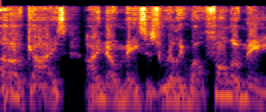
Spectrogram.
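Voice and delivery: gruff, rough, creaky beast-man character voice. Retelling how the minotaur barbarian led the party through a maze: minotaur barbarian voice. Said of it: "the character's voice, because he was a minotaur".

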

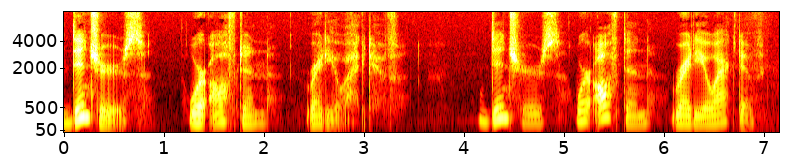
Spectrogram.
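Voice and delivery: dramatic voice, delivered close and intimate. Reading out a truth-or-myth quiz statement, close dramatic voice. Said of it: "I'm going to get close and do my dramatic voice".

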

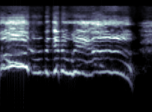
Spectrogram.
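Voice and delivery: put-on terrified, desperate voice. Retelling how a character reacts when the thing busts out: imitating a terrified, desperate character. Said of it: "he's terrified, he's desperate, he's like".

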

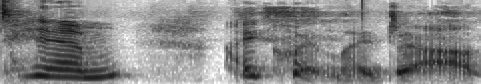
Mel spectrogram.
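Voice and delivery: mock crying, tearful, high-pitched, slow words. Retelling calling a friend after quitting, imitating own crying.

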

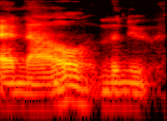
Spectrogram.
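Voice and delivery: low, slow, menacing, ominous voice. Trying out voices for a news intro, sinister voice. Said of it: "That was more sinister".

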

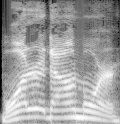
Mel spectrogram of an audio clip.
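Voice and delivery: very high, shrill yell heard from a distance. Game master voicing Marvin answering from the back of the inn: Marvin yelling from the back. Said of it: "Marvin yells from the back".

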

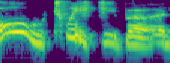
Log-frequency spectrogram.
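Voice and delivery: heavily put-on old person voice. Demonstrate how June's voice differed from Bee's, using June's put-on old voice. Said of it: "She really put on an old voice".

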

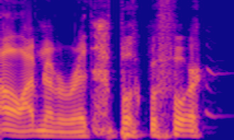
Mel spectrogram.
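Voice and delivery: imitated mock-deadpan tone. Retelling how an artist answered the speaker's question about his album, imitating a deadpan reply. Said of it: "just deadpan".

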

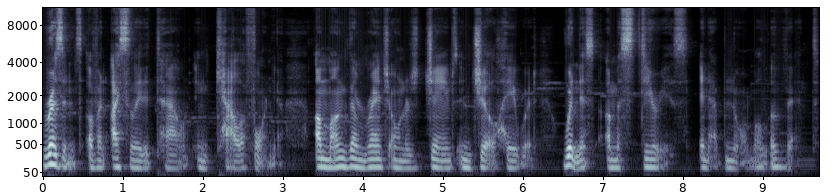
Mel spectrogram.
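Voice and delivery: slow, epic movie-trailer announcer voice. Introducing a film's premise, read in the movie guy voice. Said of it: "with the movie guy voice".

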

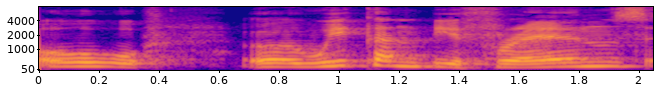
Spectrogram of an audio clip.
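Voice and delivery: put-on thick, laid-on Eastern European accent. Criticizing a show's scene, the speaker quotes a character in a weird eastern european accent. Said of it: "just like a weird Eastern European accent".

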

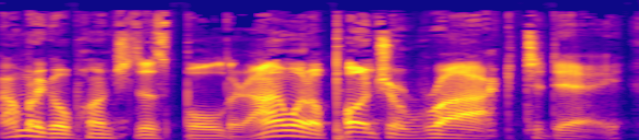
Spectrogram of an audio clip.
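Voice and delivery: ordinary talk

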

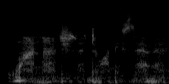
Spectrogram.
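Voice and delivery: unvoiced, amazed whisper.

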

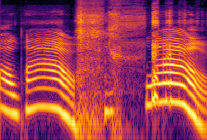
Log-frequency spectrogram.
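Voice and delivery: bad, very high, swooping, erratic squeaky exclamation. Saying wow in a horrible Owen Wilson impression. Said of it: "That was a horrible impression".

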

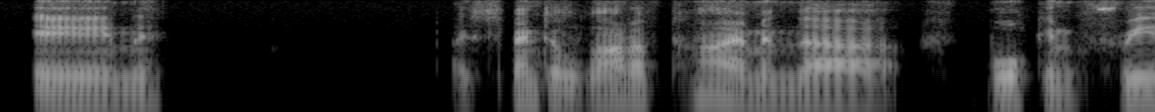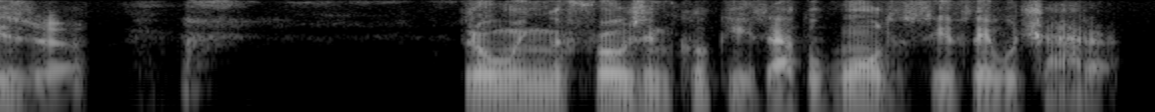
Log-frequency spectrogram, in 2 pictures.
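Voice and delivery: put-on Liverpool accent, kept up. Asked about past jobs, the guest answers in a liverpool accent. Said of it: "I'll keep up the Liverpool accent the rest of the night".

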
